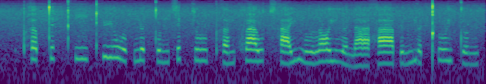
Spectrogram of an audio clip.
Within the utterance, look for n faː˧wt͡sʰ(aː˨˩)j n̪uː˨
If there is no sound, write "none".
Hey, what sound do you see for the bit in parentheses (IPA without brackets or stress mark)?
aː˨˥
